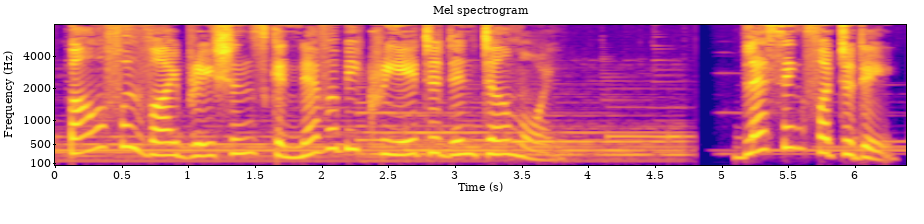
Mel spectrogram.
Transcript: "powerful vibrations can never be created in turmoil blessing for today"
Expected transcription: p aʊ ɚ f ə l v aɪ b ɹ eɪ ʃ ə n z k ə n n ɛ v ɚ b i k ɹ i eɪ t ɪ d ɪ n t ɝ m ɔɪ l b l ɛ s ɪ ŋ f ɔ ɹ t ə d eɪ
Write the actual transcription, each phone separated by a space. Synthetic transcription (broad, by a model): p aʊ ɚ f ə l v aɪ b ɹ eɪ ʃ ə n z k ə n n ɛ v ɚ b i k ɹ i eɪ t ɪ d ɪ n t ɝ m ɔɪ n b l ɛ s ɪ ŋ f ɔ ɹ t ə d eɪ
